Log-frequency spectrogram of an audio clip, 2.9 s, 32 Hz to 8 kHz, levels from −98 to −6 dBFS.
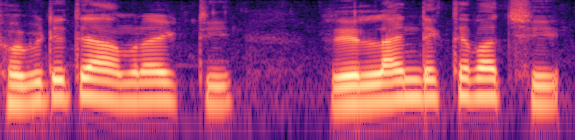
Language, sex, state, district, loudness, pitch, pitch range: Bengali, male, West Bengal, Cooch Behar, -16 LUFS, 155 Hz, 140-175 Hz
